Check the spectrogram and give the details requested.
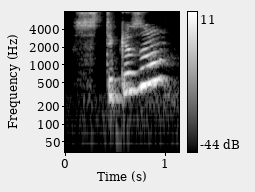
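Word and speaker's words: Sikhism: One of my favorites this is stickism think stick ism like a stick but it's it's spelled differently.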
